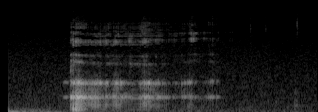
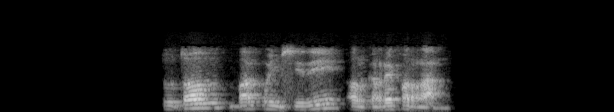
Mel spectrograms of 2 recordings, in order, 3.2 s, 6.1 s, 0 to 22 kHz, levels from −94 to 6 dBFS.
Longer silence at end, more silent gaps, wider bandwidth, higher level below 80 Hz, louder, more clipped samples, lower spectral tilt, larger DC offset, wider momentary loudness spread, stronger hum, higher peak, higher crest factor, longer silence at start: second, 0.2 s vs 1.65 s; neither; first, 12.5 kHz vs 4.3 kHz; first, -64 dBFS vs -70 dBFS; second, -40 LUFS vs -23 LUFS; neither; second, -6 dB/octave vs -8 dB/octave; neither; first, 23 LU vs 9 LU; neither; second, -20 dBFS vs -4 dBFS; about the same, 22 dB vs 22 dB; second, 0.1 s vs 1.65 s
